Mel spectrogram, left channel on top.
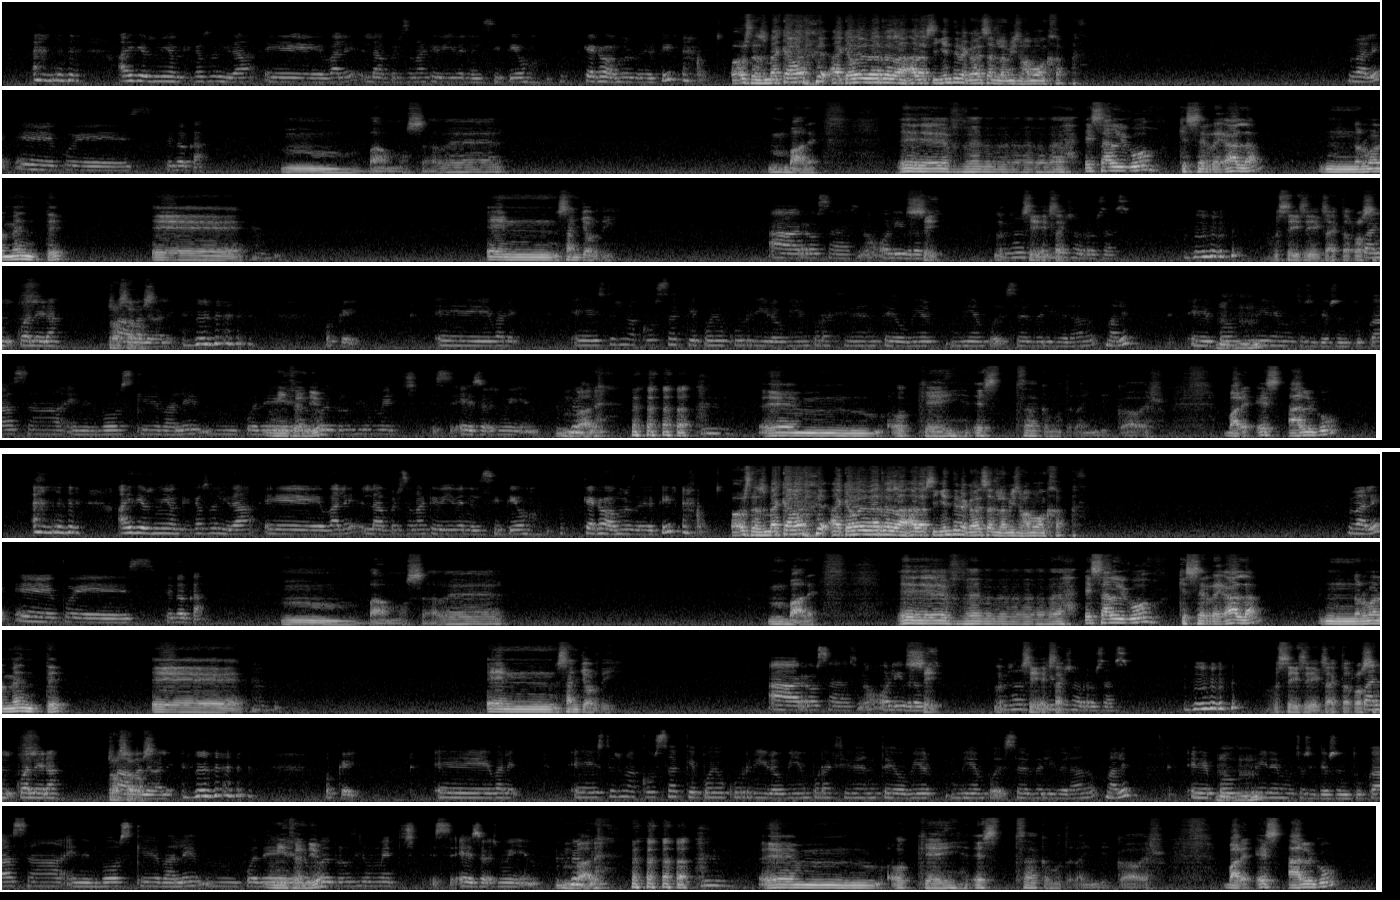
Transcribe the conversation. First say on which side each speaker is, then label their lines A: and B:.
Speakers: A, on the right; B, on the right.
A: <laughs> Ay, Dios mío, qué casualidad. Eh, vale, la persona que vive en el sitio <laughs> que acabamos de decir. <laughs>
B: Ostras, me acaba, <laughs> acabo de darle a la, a la siguiente y me acaba de salir la misma monja.
A: Vale, eh, pues te toca.
B: Mm, vamos a ver. Vale. Eh, ve- ve- ve- ve- ve- ve. es algo que se regala normalmente eh,
A: Ujú.
B: En Sant Jordi.
A: Ah, rosas, ¿no? O libros.
B: Sí, l-
A: Rosas,
B: sí, exacto.
A: libros o rosas. <laughs>
B: Sí, sí, exacto. Rosa.
A: ¿Cuál, cuál era?
B: Rosa,
A: Ah,
B: rosa.
A: vale, vale. <laughs> Ok. Eh, vale, Eh, esto es una cosa que puede ocurrir o bien por accidente o bien, bien puede ser deliberado, ¿vale? Eh, puede
B: Ujú.
A: ocurrir en muchos sitios, en tu casa, en el bosque, ¿vale? Mm, Puede,
B: ¿Un incendio?
A: lo puede producir un mech, es- eso es muy bien.
B: Vale.
A: <laughs>
B: <laughs> Em, ok, esta, ¿cómo te la indico? A ver. Vale, es algo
